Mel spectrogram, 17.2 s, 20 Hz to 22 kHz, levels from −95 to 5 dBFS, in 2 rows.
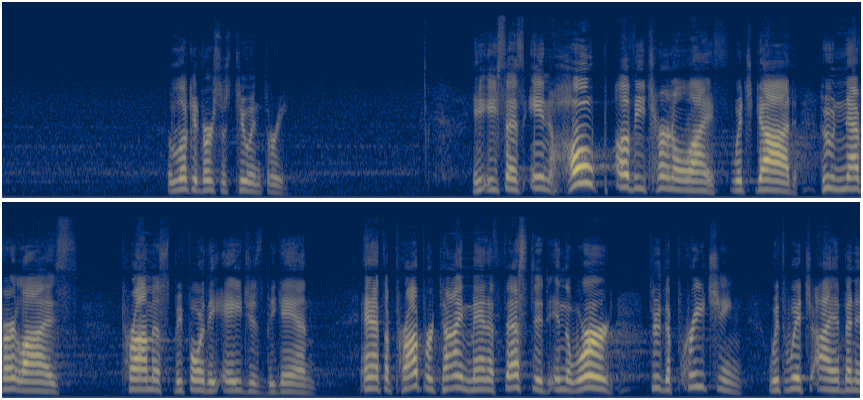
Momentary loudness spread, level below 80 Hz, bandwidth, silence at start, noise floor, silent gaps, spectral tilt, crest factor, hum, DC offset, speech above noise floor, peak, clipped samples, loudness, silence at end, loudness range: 17 LU; under -90 dBFS; 16 kHz; 1.65 s; -73 dBFS; none; -4 dB/octave; 24 dB; none; under 0.1%; 42 dB; -8 dBFS; under 0.1%; -30 LUFS; 0 s; 13 LU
